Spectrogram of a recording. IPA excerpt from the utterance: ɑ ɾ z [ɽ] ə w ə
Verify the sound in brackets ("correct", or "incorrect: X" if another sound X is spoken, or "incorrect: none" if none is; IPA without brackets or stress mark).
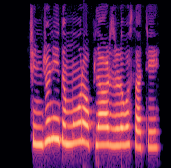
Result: correct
